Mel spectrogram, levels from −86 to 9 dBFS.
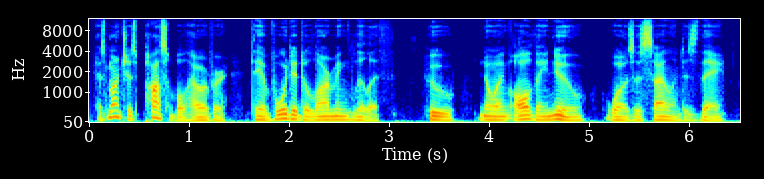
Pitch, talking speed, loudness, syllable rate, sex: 110 Hz, 175 wpm, -19 LUFS, 5.6 syllables/s, male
